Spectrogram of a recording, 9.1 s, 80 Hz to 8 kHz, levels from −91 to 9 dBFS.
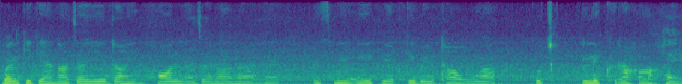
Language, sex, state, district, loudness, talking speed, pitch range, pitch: Hindi, male, Madhya Pradesh, Dhar, -19 LUFS, 120 wpm, 185-205 Hz, 195 Hz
